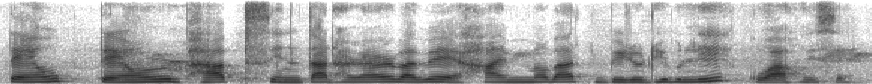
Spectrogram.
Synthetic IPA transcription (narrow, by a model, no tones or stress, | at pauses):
tɛʊ̃ktɛʊ̃ɹbʱabsintadʱaɹaɹbabɛxajmɔbatbiɹudʱibulikʊwaɦojsɛ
